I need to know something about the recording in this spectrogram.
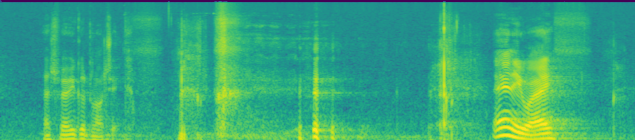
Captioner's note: laughs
